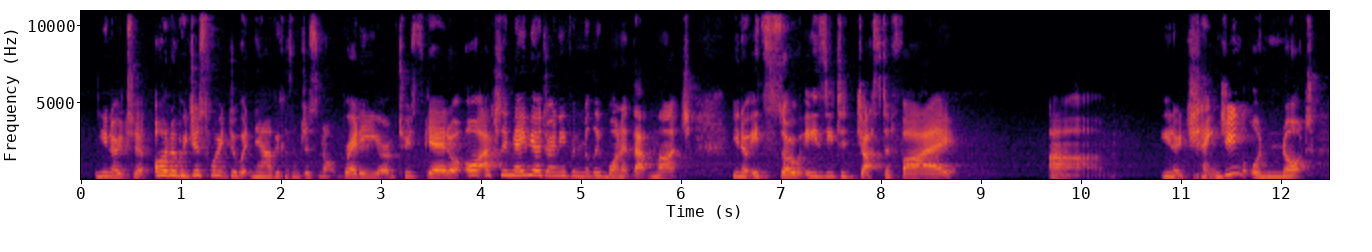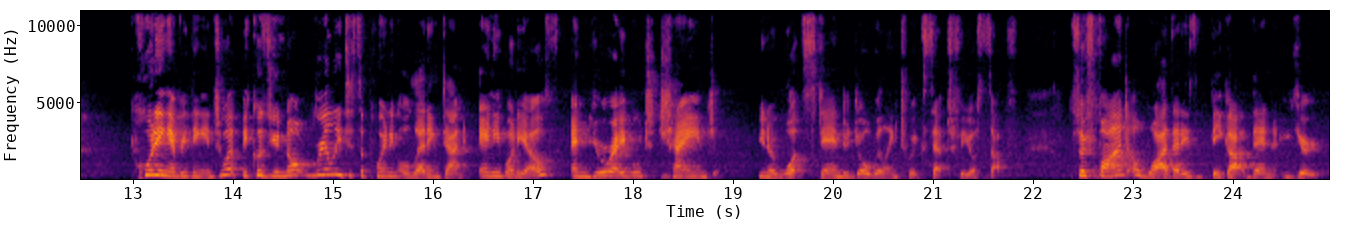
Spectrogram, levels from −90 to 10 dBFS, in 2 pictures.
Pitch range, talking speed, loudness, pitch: 215-280 Hz, 200 wpm, -25 LUFS, 235 Hz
